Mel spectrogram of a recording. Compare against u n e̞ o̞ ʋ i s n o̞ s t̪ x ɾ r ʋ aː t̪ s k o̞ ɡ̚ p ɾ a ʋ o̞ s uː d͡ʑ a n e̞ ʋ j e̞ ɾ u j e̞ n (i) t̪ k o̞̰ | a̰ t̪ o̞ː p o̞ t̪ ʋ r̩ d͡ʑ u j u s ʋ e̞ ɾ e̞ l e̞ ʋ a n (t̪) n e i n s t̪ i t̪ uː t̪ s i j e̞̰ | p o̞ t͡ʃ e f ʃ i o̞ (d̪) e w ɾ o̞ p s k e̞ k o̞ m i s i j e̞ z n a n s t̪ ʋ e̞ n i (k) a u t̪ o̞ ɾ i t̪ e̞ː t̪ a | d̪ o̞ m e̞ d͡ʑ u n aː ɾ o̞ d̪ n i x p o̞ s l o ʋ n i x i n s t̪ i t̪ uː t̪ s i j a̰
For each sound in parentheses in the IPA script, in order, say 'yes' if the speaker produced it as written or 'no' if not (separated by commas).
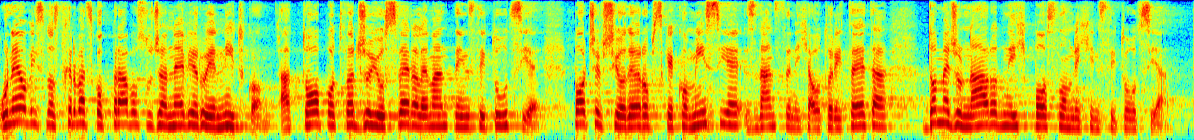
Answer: yes, yes, yes, no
